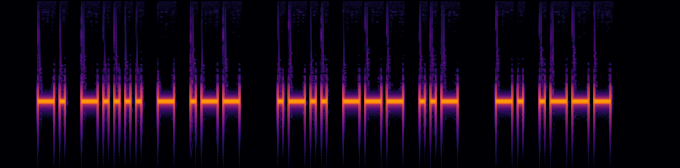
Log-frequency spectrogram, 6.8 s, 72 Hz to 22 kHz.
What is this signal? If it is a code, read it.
Morse code, heard as a keyed tone, about 22 wpm, 700 Hz. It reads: N6TW LOU NJ
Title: K1USN SST QSO Practice - 22wpm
